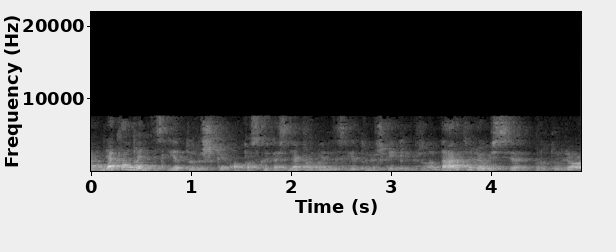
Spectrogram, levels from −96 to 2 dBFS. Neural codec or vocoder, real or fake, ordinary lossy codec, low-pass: vocoder, 44.1 kHz, 128 mel bands every 512 samples, BigVGAN v2; fake; AAC, 24 kbps; 19.8 kHz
